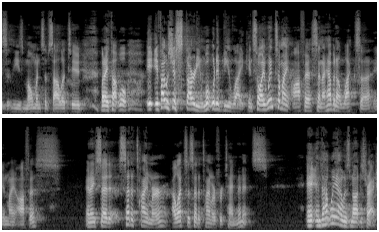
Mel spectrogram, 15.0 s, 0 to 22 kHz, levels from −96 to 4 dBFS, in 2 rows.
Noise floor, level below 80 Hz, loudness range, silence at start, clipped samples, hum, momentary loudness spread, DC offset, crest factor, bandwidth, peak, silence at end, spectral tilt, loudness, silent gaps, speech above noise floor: -69 dBFS; -78 dBFS; 8 LU; 0 s; under 0.1%; none; 15 LU; under 0.1%; 20 dB; 16 kHz; -4 dBFS; 0 s; -3 dB/octave; -23 LUFS; none; 45 dB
